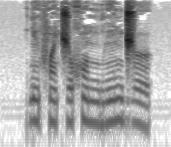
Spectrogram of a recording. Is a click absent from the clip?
yes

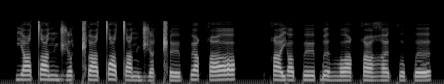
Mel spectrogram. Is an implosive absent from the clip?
no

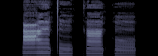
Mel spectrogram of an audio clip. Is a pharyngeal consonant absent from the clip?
no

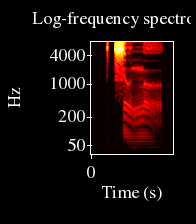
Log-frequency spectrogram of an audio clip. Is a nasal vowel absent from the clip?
yes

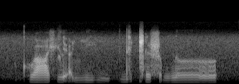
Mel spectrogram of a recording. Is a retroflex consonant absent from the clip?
no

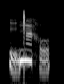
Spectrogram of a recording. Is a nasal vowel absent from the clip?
no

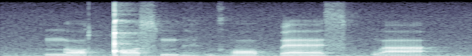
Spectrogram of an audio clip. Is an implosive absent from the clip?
no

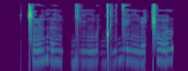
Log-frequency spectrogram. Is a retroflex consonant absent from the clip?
yes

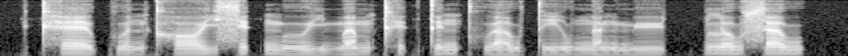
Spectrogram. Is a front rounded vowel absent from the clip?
no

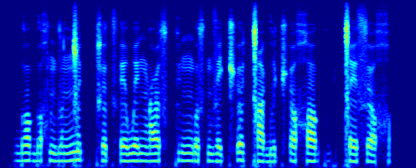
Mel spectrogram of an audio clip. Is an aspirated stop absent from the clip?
no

